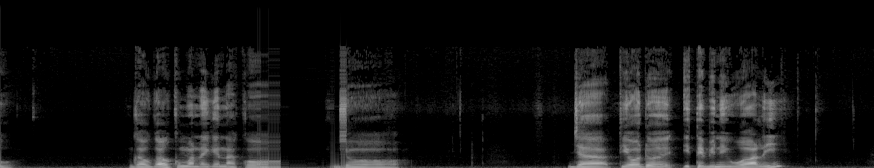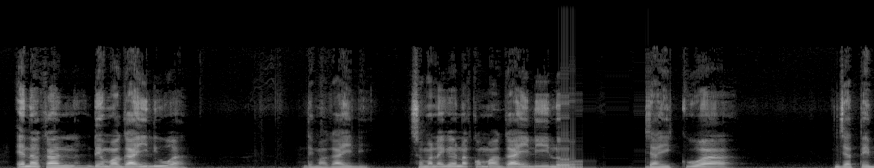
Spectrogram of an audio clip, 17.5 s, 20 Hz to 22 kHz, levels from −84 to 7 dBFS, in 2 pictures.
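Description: From 2.57 to 3.46 s, after "gauku manege", and from 14.32 to 15.24 s, after "manege nako ma gaili", robotic sound from repeated short buffers turns the speech into a rigid 66.8 Hz buzz. It is likely caused by a 15 ms stretch looping while most real audio is skipped. A spectrogram shows fixed, evenly spaced harmonics, and the waveform shows identical repeating cycles.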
